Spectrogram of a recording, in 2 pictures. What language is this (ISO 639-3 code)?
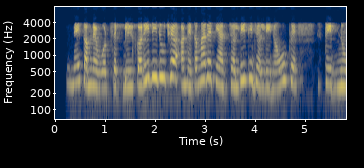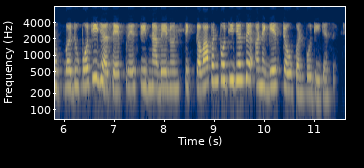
guj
